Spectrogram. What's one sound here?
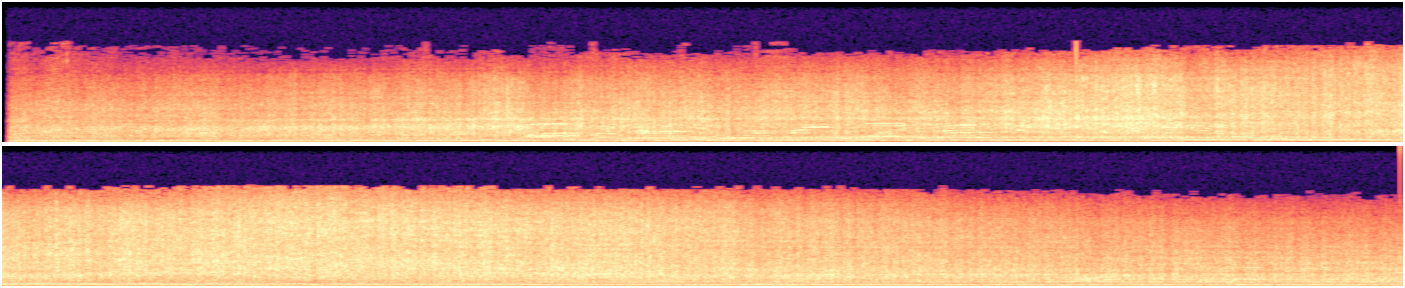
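Race car engines roar loudly and steadily.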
